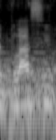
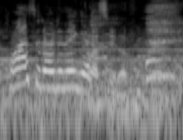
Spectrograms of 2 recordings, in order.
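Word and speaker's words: Plácido: people people somehow somehow they have problems with the accent you know they say plasti they said placido you know they don't realize the accident is with the a place you know that's the right way to say that's wonderful okay so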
